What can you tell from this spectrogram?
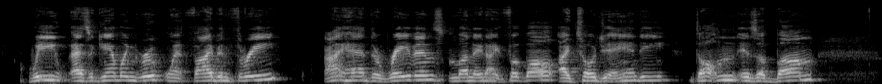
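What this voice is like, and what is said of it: Raspy, strained voice. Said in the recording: “pretty much shot... it has done me in on my voice... my raspy voice”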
